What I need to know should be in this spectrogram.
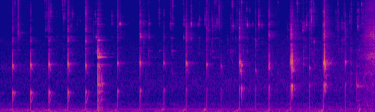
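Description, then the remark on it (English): Wine glugs from a bottle into a glass in a quick, steady rhythm of bright gurgles with faint ringing clinks, ending in a brief hiss, with no one talking. “just poured my glass of wine and now I'm pouring her glass”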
